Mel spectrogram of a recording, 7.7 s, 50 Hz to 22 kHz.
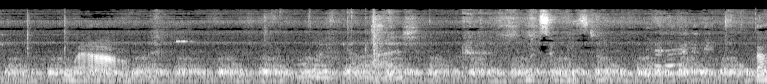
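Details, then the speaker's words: Fetal heartbeat at about 5 months of pregnancy, heard on a fetal Doppler: rapid, regular whooshing pulses at about 138 beats per minute, within the normal range; the baby is very active. "oh you're video do you hear that that's the heartbeat right there having a blast up there he's having a blast up in there it's right at 138"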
